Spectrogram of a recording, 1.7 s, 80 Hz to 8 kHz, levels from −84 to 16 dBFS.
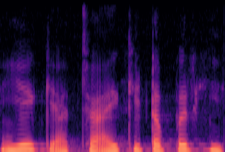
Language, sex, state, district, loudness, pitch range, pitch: Hindi, female, Chhattisgarh, Jashpur, -15 LUFS, 240-265 Hz, 250 Hz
